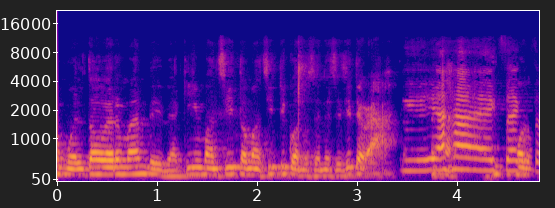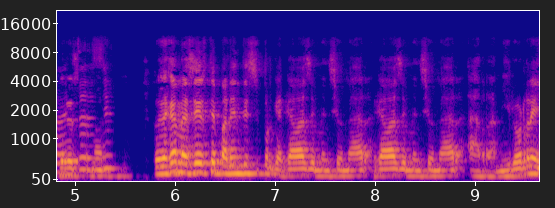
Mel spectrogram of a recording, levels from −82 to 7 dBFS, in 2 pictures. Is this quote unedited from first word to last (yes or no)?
no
